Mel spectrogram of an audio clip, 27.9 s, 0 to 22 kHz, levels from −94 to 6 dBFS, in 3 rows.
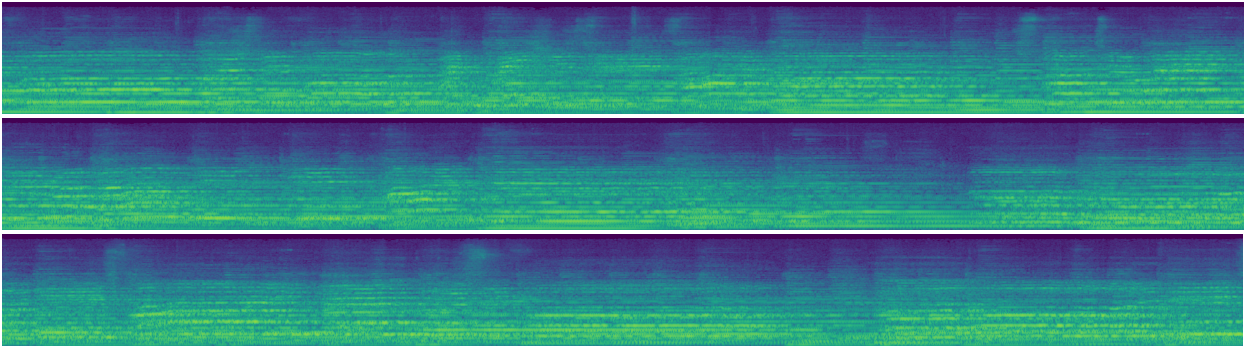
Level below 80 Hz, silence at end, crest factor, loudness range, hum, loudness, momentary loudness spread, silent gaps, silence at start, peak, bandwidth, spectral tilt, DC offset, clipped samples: -36 dBFS; 0 s; 14 dB; 3 LU; none; -17 LUFS; 5 LU; none; 0 s; -2 dBFS; 15.5 kHz; -6.5 dB/octave; under 0.1%; under 0.1%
